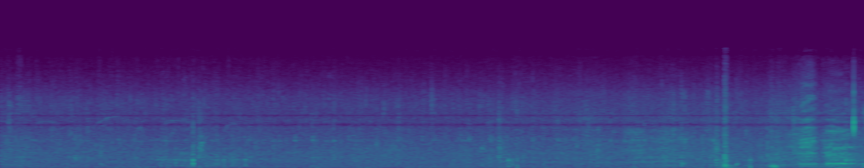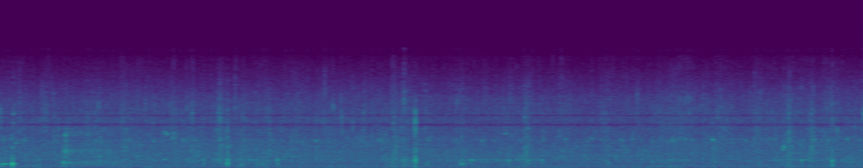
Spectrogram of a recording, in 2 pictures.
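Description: Heavy rain pouring down on rooftops and a street, a steady hiss with scattered drips and splashes that come thicker about halfway through.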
